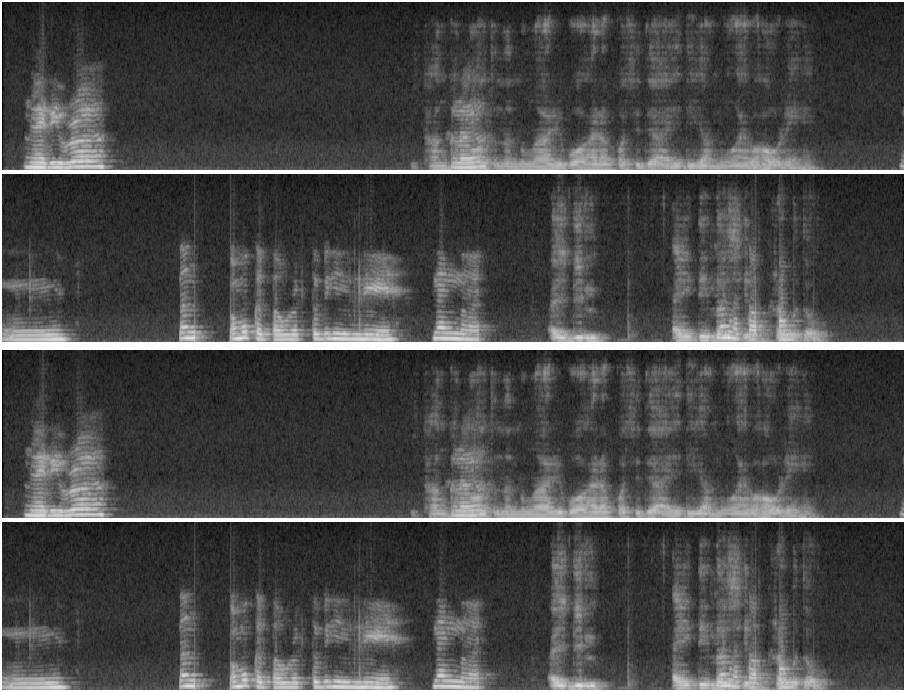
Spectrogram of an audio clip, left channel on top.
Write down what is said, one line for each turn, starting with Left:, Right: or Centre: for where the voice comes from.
Left: ꯉꯥꯏꯔꯤꯕ꯭ꯔꯣ
Right: ꯏꯈꯪ ꯈꯪꯍꯧꯗꯅ
Left: ꯍꯜꯂꯣ
Right: ꯅꯨꯡꯉꯥꯏꯔꯤꯕꯣ ꯍꯥꯏꯔꯛꯄꯁꯤꯗꯤ ꯑꯩꯗꯤ ꯌꯥꯝ ꯅꯨꯡꯉꯥꯏꯕ ꯍꯧꯔꯦ
Left: ꯎꯝ ꯅꯪ ꯑꯃꯨꯛꯀ ꯇꯧꯔꯛꯇꯕꯒꯤꯅꯦ ꯅꯪꯅ
Right: ꯑꯩꯗꯤ ꯑꯩꯗꯤ
Left: ꯅꯪꯅ
Right: ꯂꯣꯏꯁꯤꯟꯈ꯭ꯔꯕꯗꯣ
Left: ꯀꯥꯎ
